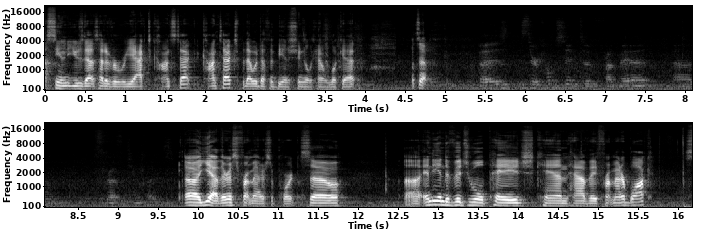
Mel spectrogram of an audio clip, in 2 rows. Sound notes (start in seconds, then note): 5.7 voiceover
